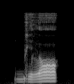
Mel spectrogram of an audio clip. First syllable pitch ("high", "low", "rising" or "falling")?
low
